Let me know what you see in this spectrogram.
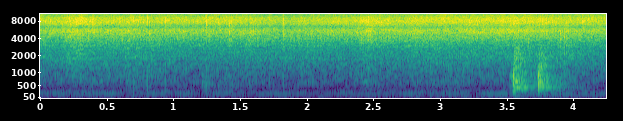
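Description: Sliced onions and garlic cloves sizzling in oil in a nonstick frying pan, a steady hiss as they sauté to drive off their moisture.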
